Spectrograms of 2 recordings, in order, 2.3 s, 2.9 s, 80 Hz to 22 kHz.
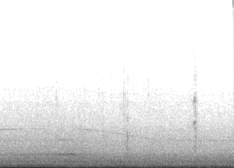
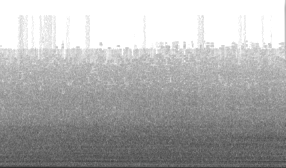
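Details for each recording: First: Lexus IS300 idling steady and smooth, a bit quick but without misfire, now just under 1,000 RPM after new spark plug wires; it idled at about 1,600 RPM on the previous day's test drive and was loud at idle. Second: 1 Lexus IS300 driving smoothly with a steady, even idle and no stumbles, after new spark plug wires and a fixed coolant leak (coolant had reached cylinder 3) cured earlier throttle issues and misfires; owner doesn't fully trust it yet.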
